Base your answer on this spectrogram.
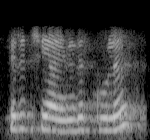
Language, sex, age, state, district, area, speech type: Tamil, female, 45-60, Tamil Nadu, Tiruchirappalli, rural, conversation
